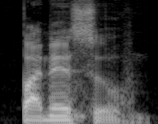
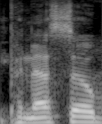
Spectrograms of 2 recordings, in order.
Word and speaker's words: Panesso: guess i guess if you're just like saying it very spanish it's like baniso but uh yeah yeah everyone else is just like panetto but it's crazy how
